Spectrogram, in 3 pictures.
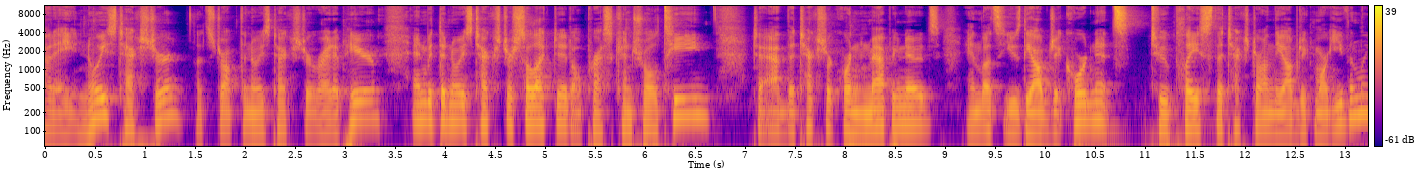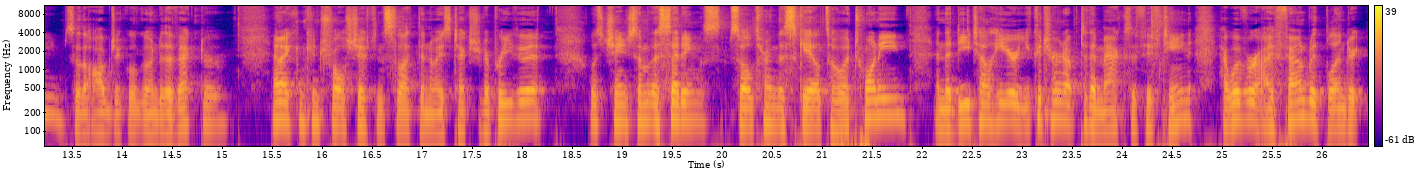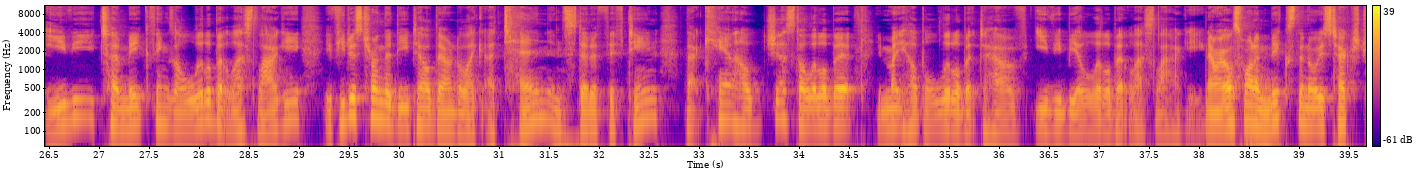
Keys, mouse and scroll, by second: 0.0-0.6 typing, 1.6-2.8 scroll down 1, 1.7-2.8 middle drag, 2.1-5.5 drag, 5.5 ctrl+t, 6.0 ctrl+middle click, 6.1-9.6 ctrl+scroll up 2, 6.2 a, 6.7-11.7 ctrl+drag, 7.4 g, 7.8 a, 9.6-11.4 scroll up 1, 11.7 typing, 12.2 click, 13.3-14.7 drag, 13.7-16.1 scroll down 1, 14.7-16.1 middle drag, 16.2-17.8 ctrl+shift+drag, 17.2-19.4 ctrl+shift+scroll up 1, 19.4-23.8 drag, 19.4-19.8 scroll up 1, 20.1-20.9 typing, 22.0 typing, 23.5-25.4 typing, 26.4-28.4 middle drag, 28.8-30.2 drag, 30.0 typing, 30.9 Return, 31.9 middle drag, 32.1-33.3 scroll up 1, 32.1 middle click, 33.3-35.1 middle drag, 33.3-35.1 scroll down 1, 35.1-38.0 drag, 35.4-37.5 scroll down 1, 38.0 ctrl+x, 38.0-38.8 shift+scroll down 1, 38.8 shift+scroll up 1.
